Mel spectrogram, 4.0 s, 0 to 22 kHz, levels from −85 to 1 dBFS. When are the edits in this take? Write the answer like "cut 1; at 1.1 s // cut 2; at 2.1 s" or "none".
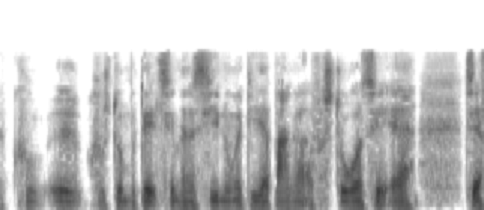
none

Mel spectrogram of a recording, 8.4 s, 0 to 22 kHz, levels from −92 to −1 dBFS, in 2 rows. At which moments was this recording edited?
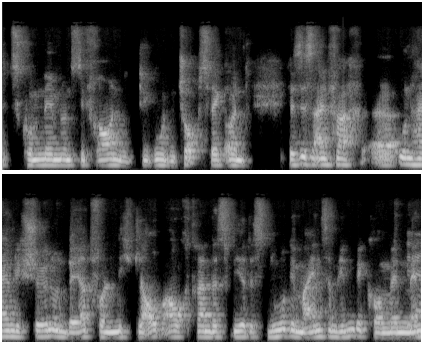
cut 1; at 2.2 s

